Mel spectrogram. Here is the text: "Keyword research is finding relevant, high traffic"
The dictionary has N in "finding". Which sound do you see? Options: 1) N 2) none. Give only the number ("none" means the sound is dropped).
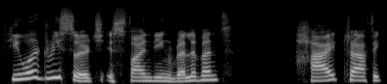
1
